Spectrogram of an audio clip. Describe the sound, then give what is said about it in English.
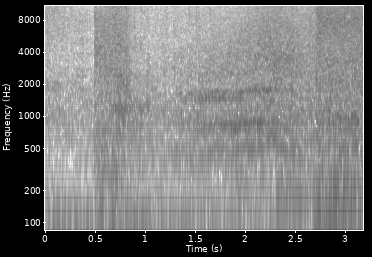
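A car engine in the video game Grand Theft Auto role play revs and whines, its pitch sweeping up and down with tire skids, broken by two abrupt loud bursts like collisions as the car crashes. It is steady, with no talking. “He's playing Grand Theft Auto role play where he ends up getting in a car accident, and then this is his reaction.”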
